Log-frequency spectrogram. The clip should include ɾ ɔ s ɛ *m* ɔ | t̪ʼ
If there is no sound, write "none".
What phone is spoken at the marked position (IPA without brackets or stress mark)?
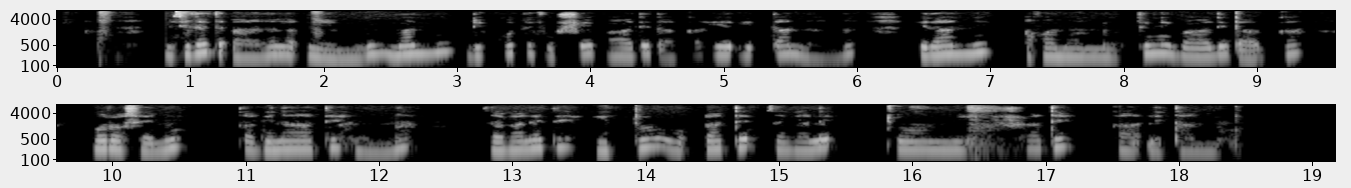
n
